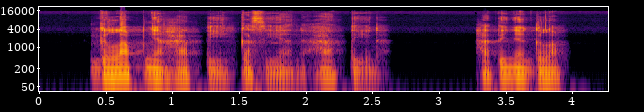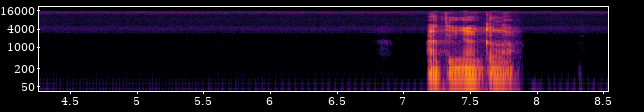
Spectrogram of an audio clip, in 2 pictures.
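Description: A man speaks with animation close to a microphone, pausing between phrases.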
